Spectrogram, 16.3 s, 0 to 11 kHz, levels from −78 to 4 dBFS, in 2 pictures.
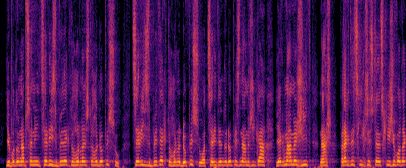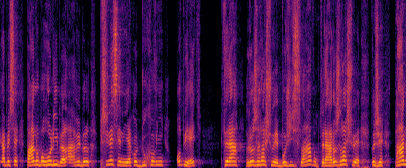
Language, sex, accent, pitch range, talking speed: Czech, male, native, 190-230 Hz, 175 wpm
